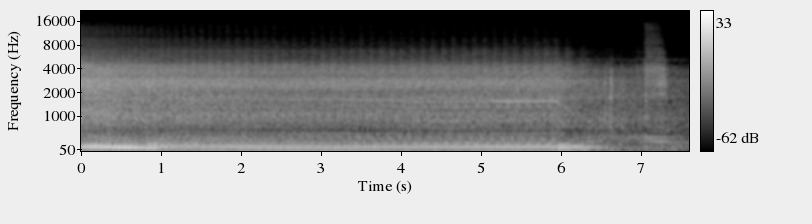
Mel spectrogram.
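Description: Engine catches with a brief rev flare, settles into a smooth, even idle for several seconds, then shuts off; running normally.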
